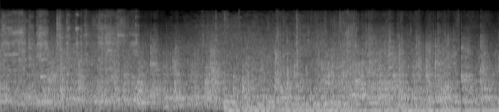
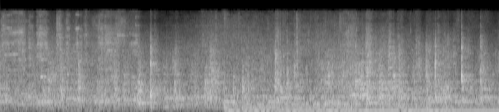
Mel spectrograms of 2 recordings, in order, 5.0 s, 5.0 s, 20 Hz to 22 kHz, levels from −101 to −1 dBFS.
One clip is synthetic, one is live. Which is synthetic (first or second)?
first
